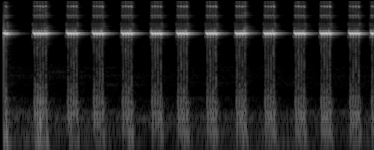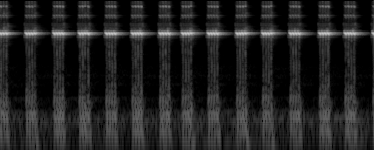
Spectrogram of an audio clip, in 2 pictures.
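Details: Cricket kept as a fighting cricket, calling with a steady series of sharp, high-pitched chirps, about three and a half per second, clean and unbroken with no other sounds.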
